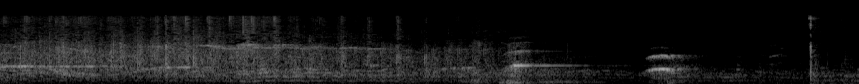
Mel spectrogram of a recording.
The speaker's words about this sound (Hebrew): אני מתכבד להזמין את כבוד, את סגן ראש העיר, האחראי על הערב הנהדר הזה, קבלו בהרבה מחיאות כפיים את סגן ראש העיר הרב שלמה עזרן שליטה.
